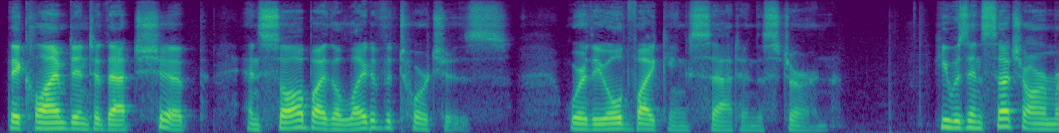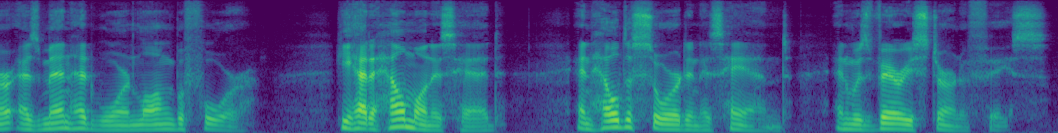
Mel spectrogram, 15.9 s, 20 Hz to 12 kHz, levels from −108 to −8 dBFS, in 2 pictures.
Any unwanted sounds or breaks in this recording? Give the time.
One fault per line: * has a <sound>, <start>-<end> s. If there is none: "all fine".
all fine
